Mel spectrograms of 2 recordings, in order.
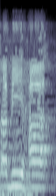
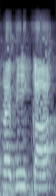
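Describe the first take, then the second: First: The last consonant is a breathy h sound. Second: The last consonant is a hard k sound. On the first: The speaker calls it right. "இந்த ஹாவுடைய உச்சரிப்பு" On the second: The speaker calls it wrong. "ஹாவுடைய உச்சரிப்பு வராம ரபீகா அப்படிங்குவாங்க"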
